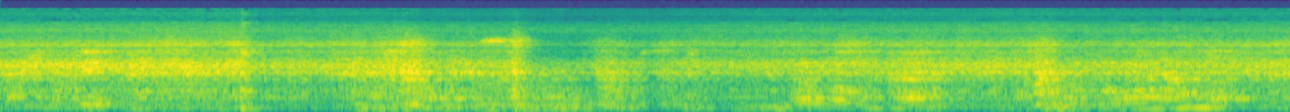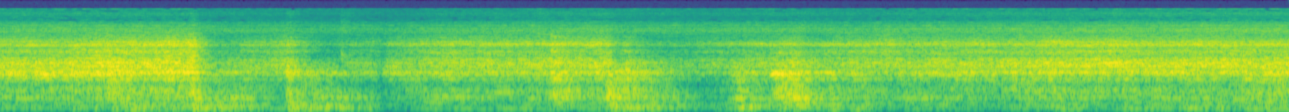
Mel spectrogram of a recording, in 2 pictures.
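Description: Indistinct talking over a steady hiss, with the thin, bass-less sound of an old videotape recording.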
